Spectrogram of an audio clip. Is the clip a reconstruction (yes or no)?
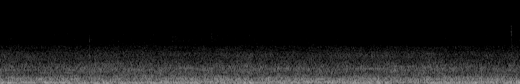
yes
